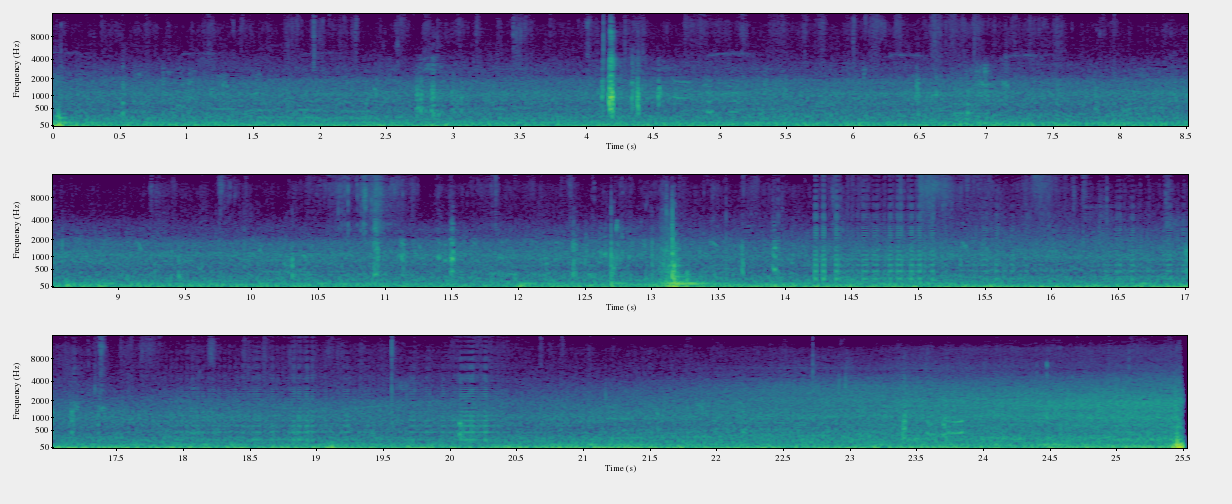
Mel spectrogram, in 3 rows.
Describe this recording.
Chicken sounds 3
birds, Chicken, clucking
